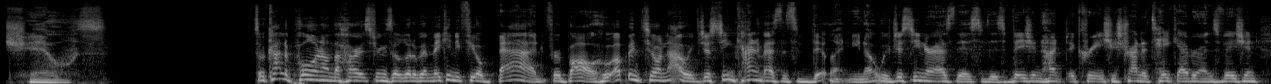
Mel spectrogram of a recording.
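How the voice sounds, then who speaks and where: A man's voice: a little high, expressive, normal speed, husky. Enthusiastic man giving casual gaming commentary. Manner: enthusiastic, slangy. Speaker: gaming video host.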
